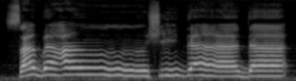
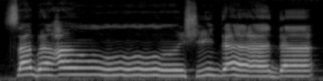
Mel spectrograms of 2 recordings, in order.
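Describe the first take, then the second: Both takes have the same delivery.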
